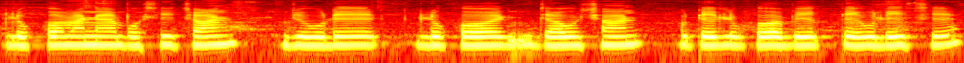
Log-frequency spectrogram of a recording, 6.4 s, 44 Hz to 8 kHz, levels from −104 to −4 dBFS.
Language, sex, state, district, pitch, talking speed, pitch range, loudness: Odia, male, Odisha, Sambalpur, 195 Hz, 105 wpm, 190-200 Hz, -16 LUFS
